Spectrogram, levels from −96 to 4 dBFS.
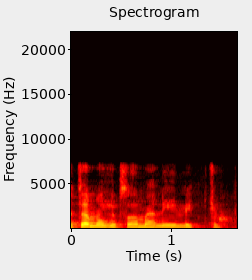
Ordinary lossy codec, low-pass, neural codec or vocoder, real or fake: none; 7.2 kHz; codec, 44.1 kHz, 3.4 kbps, Pupu-Codec; fake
